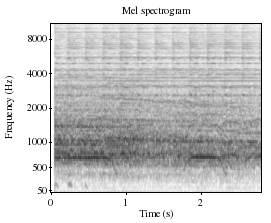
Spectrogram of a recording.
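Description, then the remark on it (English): A New York Stock Exchange opening bell rings steadily on Wall Street at the market open, rung by biotech firm Ginkgo Bioworks to celebrate its new listing, beneath loud, continuous crowd cheering and whooping that holds at a constant level throughout without pause. “The opening bell is sounding, you just heard it there, on Wall Street, as John Tuttle just mentioned.”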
